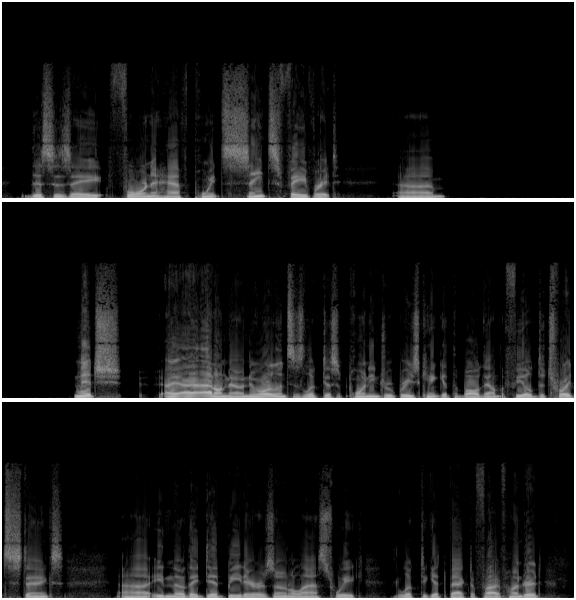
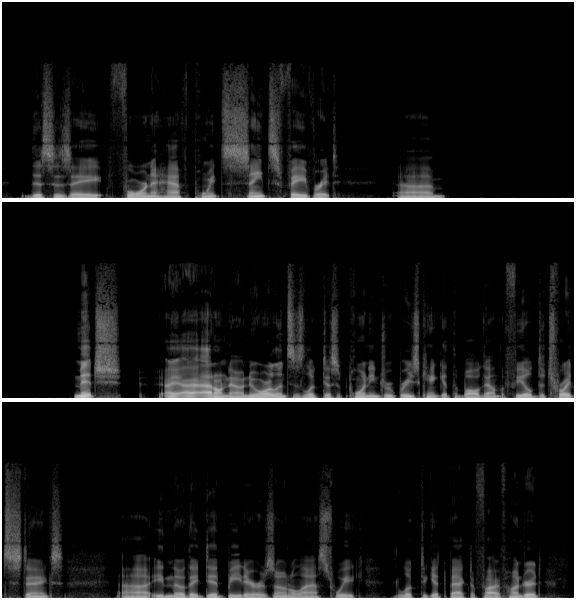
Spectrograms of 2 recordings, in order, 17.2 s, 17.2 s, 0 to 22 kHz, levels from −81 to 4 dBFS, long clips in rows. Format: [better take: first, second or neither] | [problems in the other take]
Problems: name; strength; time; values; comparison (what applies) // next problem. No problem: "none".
second | distortion; slight; 2% of the sound clipped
